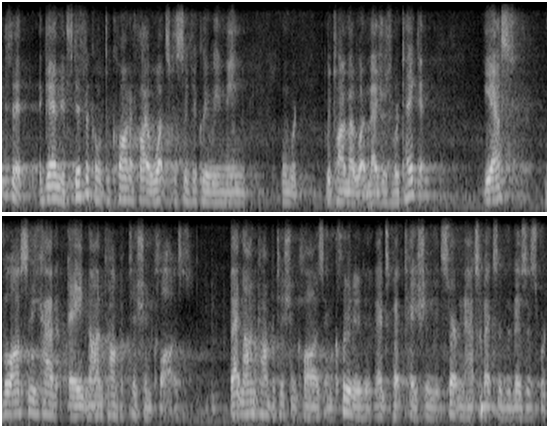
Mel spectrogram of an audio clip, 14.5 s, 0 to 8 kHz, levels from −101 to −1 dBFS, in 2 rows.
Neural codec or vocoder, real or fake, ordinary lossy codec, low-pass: codec, 16 kHz, 4 kbps, FreqCodec, smaller model; fake; Opus, 32 kbps; 7.2 kHz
